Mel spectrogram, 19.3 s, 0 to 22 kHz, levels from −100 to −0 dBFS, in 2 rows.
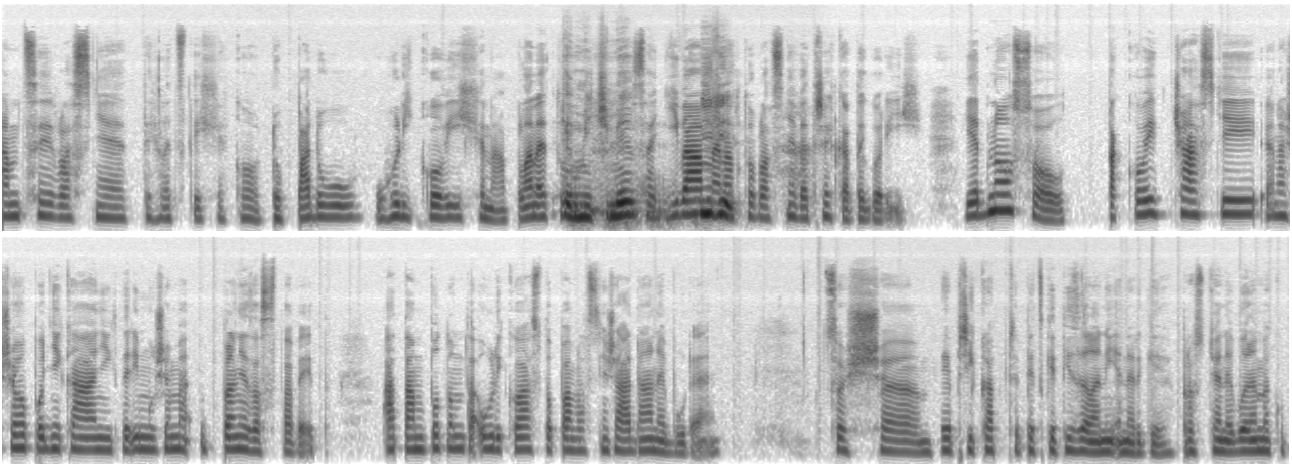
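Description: Nothing technically wrong turns up anywhere in this speech recording.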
